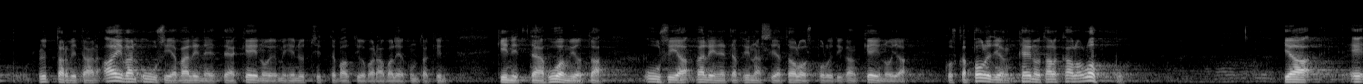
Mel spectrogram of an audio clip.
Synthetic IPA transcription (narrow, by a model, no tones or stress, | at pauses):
nyt̪t̪ɑrʋit̪ɑːnɑiʋɑnuːsiɑʋælineit̪æjɑkeinojɑmihinnyt̪sit̪ːeʋɑlt̪ioʋɑrɑʋɑliokunt̪ɑkin | kiːnːit̪ːæːhuomiot̪ɑuːsiɑʋælineit̪æfinɑsːijɑt̪ɑlouspolit̪iːkɑŋkeinojɑ̰koskɑpolit̪iːkɑŋkeinot̪ɑlkɑːolːɑlopːu | jɑe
